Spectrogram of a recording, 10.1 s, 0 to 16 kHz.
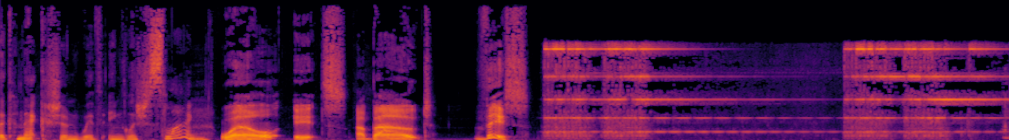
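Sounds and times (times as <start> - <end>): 
speech: 0.0 - 5.9
telephone ringing with a trilling electronic bell: 5.4 - 10.0.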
